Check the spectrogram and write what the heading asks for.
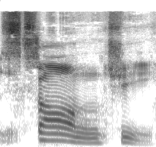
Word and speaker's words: Shang-Chi: Is it Shang-Chi or Shang-Chi? – Shang-Chi. – So there's you leave the H out.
